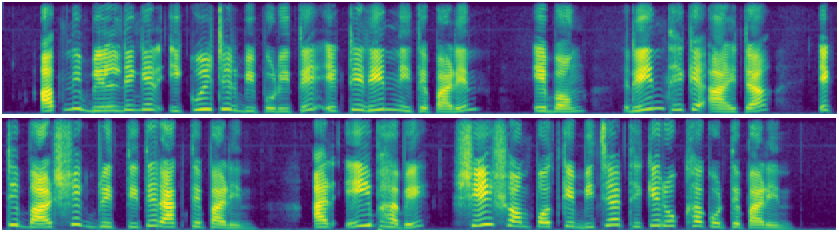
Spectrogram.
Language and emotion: Bengali, neutral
